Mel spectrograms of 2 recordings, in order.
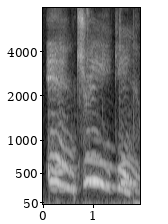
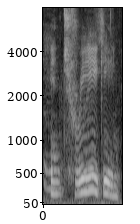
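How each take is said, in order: First: It is said loudly, like a cheer. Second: It is said in a plain, normal voice.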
